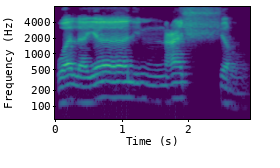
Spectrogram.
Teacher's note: Syaknya diberikan kesempatan untuk nafas atau desisnya yang lebih kencang dulu.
